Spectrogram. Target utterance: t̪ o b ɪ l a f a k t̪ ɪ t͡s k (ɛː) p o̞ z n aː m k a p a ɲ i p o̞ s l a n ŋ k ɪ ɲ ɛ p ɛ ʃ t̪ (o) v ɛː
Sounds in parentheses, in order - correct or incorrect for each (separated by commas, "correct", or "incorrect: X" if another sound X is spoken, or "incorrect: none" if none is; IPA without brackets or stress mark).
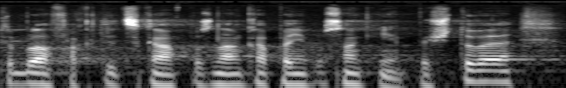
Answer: incorrect: aː, correct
